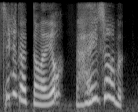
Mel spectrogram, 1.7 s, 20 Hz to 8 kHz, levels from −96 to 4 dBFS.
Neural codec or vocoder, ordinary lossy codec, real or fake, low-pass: codec, 16 kHz, 1 kbps, FreqCodec, larger model; none; fake; 7.2 kHz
